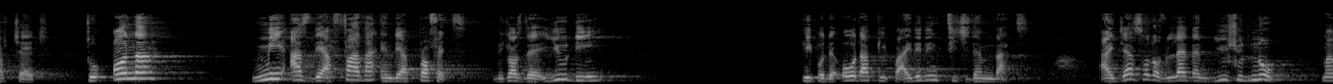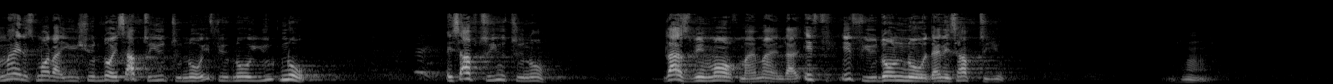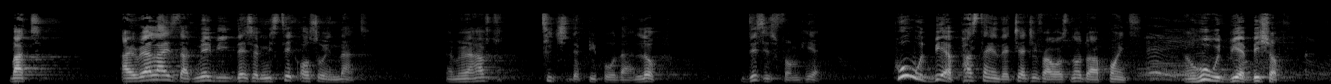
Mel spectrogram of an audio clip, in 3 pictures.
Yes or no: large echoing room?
yes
